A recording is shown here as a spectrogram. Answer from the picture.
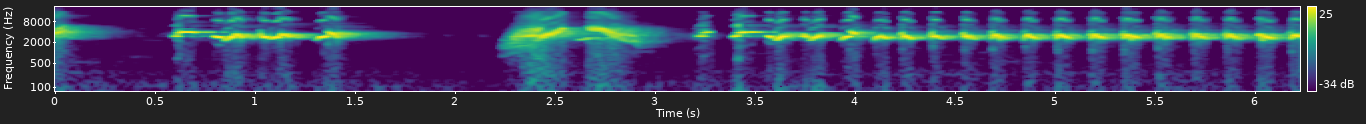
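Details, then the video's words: Oriental magpie-robin fighting song meant to provoke and anger other magpie-robins: a short whistled phrase, a harsh rasping burst, then a fast train of clipped whistled notes repeated steadily several times a second. "SUARA BURUNG kacer gacor NGEPLONG TARUNG ini paling AMPUH buat PANCINGAN KACER agar EMOSI"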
